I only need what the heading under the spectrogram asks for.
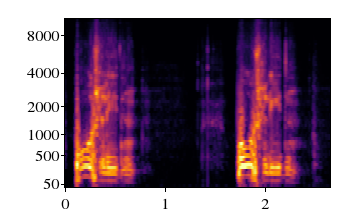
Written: boschliddn

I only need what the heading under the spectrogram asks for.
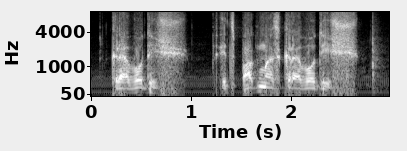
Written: grawoddisch

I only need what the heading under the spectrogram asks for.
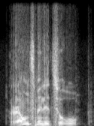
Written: raunzen

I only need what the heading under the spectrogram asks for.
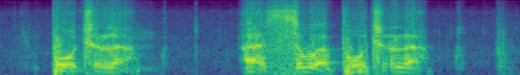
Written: bodschala

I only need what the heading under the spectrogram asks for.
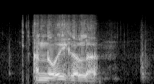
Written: noichala

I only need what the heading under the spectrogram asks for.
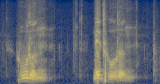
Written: hudeln

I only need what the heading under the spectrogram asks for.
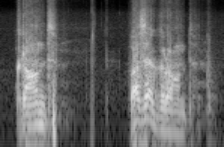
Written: wassergrand

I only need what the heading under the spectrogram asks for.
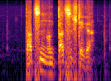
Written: tatzen

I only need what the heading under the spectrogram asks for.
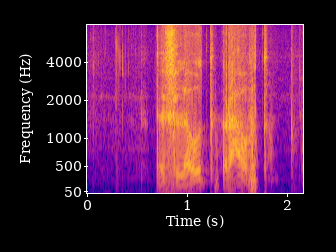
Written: schloud

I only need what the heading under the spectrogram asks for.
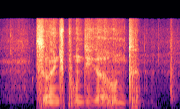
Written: spundig

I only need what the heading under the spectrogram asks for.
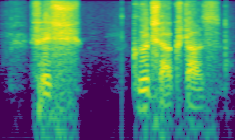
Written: fesch

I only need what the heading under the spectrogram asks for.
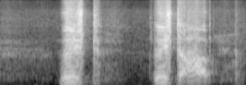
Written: wuescht

